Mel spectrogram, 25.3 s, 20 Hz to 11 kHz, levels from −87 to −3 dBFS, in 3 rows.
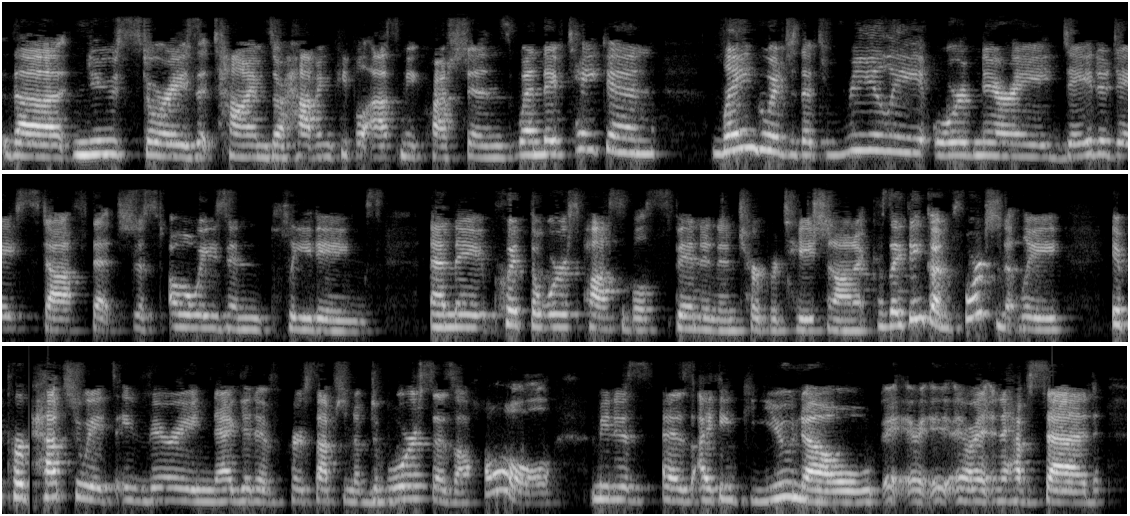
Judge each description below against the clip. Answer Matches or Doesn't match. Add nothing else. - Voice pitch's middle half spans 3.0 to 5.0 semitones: Matches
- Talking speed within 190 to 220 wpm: Doesn't match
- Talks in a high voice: Matches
